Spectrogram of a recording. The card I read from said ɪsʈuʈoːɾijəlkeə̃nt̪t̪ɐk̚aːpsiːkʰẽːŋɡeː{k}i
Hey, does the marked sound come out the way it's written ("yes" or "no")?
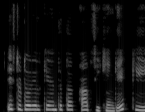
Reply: yes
